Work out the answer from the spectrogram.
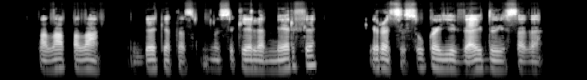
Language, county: Lithuanian, Panevėžys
